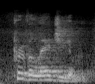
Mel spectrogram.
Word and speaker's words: privilegium: How do you pronounce that? Privilegium? – Privilegium.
